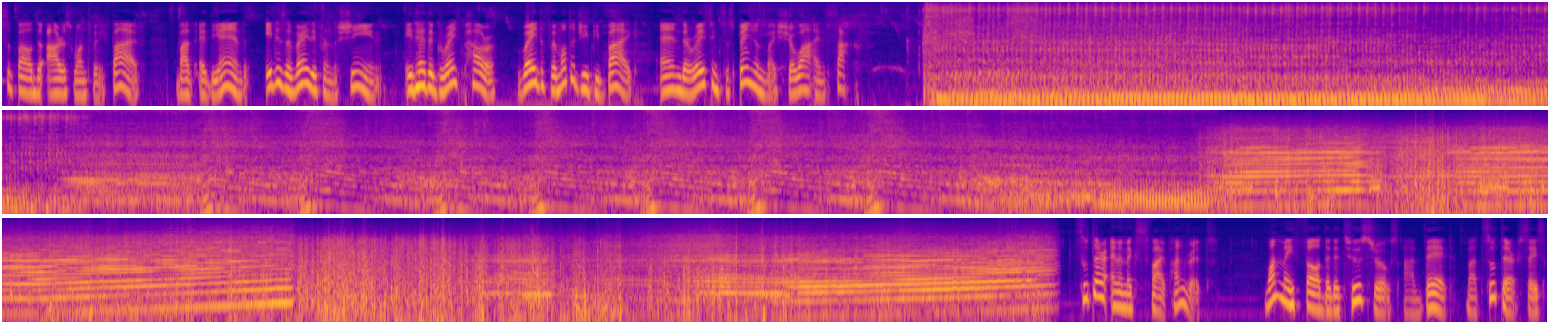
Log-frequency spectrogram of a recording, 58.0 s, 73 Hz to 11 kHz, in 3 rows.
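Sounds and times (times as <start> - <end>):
motorcycle accelerating through gears: 11.4 - 51.9
two-stroke motorcycle engine revving: 11.5 - 51.9.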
